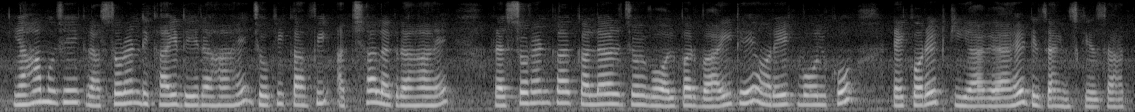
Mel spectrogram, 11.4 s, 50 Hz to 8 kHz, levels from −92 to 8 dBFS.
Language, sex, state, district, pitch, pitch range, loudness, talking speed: Hindi, female, Bihar, Kishanganj, 250 Hz, 230-285 Hz, -21 LUFS, 180 wpm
